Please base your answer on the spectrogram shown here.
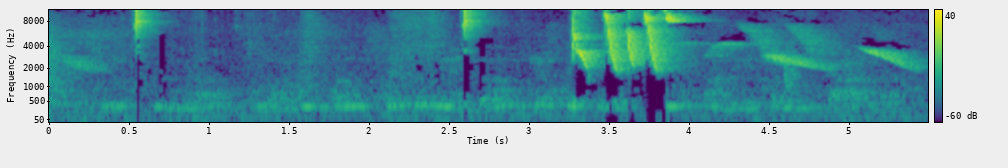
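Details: Buffy-fronted seedeater giving a crackling Catatau song of the Chanchão style: two isolated sharp high notes, then a dense burst of rapid buzzy stutters and two falling whistled slurs, with a low murmur beneath.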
